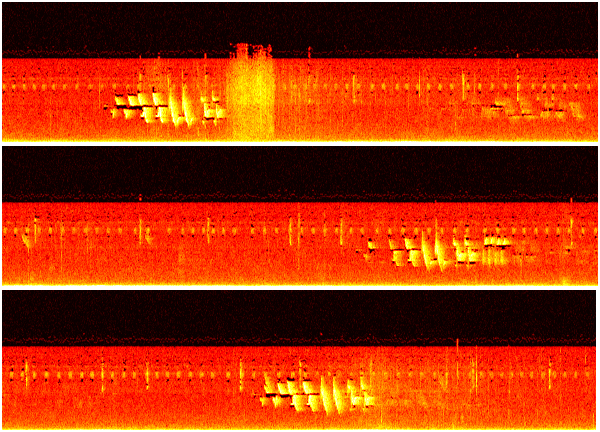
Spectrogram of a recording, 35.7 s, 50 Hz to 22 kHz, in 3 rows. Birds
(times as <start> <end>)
1.9 5.3, 18.7 24.5, 28.3 33.7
